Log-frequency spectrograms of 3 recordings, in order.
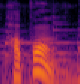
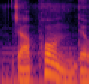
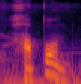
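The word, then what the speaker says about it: Japón: ジョビボエンハポン。私は日本に住んでいますという意味です。このハポンは J を使って書くんですが、ジャポンではなくハポンと発音をします。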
